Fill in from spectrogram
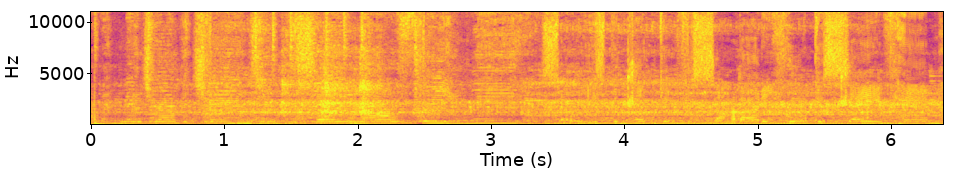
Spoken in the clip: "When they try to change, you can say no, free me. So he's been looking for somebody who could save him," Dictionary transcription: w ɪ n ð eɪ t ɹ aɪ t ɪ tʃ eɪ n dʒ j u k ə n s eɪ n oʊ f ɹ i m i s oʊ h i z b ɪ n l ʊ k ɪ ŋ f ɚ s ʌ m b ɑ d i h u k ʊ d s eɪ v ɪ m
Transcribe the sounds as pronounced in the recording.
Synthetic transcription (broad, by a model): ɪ n ð eɪ t ɹ aɪ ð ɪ tʃ eɪ n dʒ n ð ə s eɪ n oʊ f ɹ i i s oʊ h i z b ɪ n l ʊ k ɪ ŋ f ɚ s ʌ m b ɑ d i h u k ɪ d s eɪ v ɪ m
